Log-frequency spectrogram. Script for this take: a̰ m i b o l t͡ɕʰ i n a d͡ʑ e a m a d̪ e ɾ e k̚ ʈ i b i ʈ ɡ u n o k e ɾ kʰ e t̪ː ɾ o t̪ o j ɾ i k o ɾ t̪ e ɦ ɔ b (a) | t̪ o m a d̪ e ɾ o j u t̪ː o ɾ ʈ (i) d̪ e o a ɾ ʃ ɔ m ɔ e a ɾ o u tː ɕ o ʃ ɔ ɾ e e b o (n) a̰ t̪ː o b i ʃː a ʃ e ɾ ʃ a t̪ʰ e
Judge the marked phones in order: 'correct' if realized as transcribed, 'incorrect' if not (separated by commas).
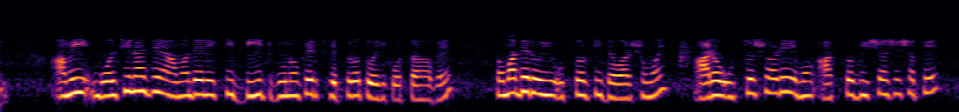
incorrect, correct, incorrect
